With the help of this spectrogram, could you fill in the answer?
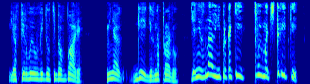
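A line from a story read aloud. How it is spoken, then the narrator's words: Shrieked. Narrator (Russian): завизжал Алексей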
